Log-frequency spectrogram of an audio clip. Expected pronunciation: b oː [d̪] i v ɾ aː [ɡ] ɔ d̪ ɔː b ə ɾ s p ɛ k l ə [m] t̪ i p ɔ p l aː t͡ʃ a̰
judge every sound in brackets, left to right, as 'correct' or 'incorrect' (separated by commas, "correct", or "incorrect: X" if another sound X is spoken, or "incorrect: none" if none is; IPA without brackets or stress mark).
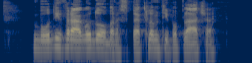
correct, correct, correct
